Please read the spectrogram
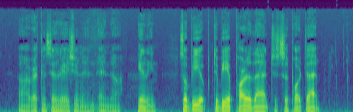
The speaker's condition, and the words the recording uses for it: ALS (motor neuron disease). I know you mentioned before we got on the air that it may affect your speech a little bit, so hope people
